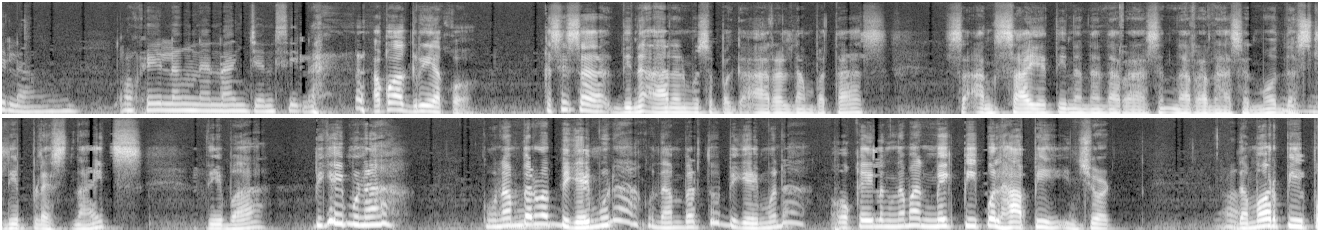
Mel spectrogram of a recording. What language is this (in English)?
Filipino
